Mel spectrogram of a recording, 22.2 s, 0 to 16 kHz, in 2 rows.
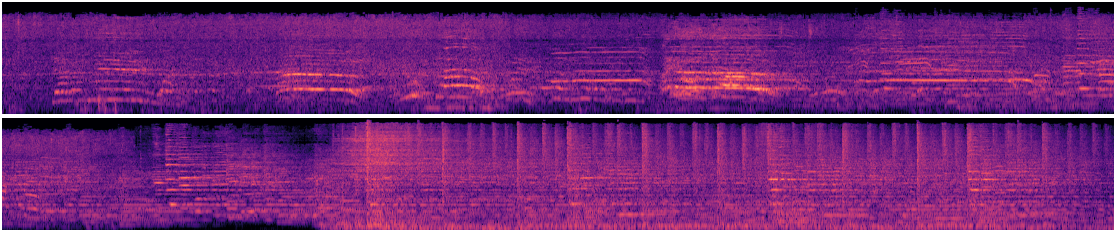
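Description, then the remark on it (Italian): Urgent shouts, cries for help and raised voices of rescuers overlap amid commotion during the 2023 flood in Romagna, Italy, with landslides, then a loud, steady roar of rushing floodwater takes over and fills the rest of the scene. “i suoni della tragedia, le frane, l'acqua che scroscia, le grida d'aiuto, i soccorsi.”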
